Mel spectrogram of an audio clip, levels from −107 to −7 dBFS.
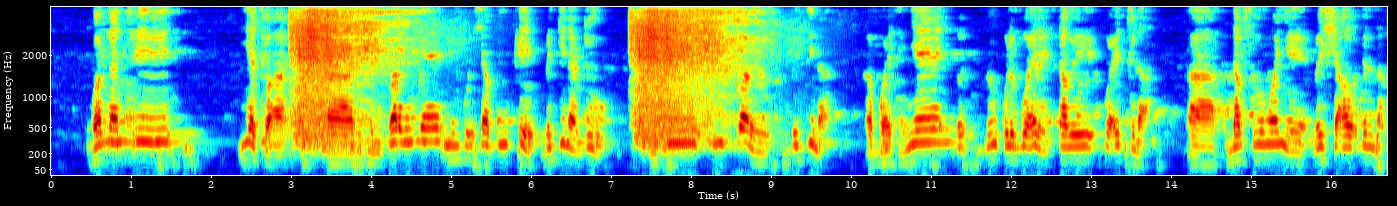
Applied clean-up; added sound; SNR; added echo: classical method WPE with log-MMSE.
